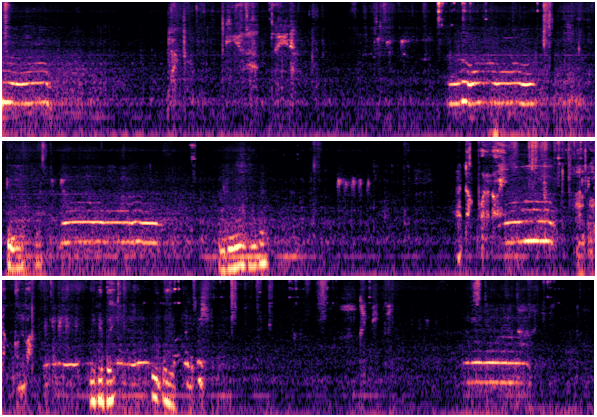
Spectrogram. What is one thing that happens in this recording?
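A cat meows repeatedly nearby.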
